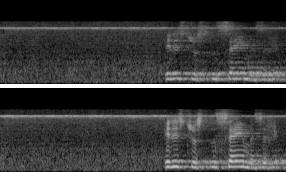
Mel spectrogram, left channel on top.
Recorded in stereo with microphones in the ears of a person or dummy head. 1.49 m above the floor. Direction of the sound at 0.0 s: 70° right (ahead or behind).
